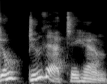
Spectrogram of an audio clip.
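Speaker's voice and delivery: big, deep, commanding grown-up super voice. Retelling what the grown-up speaker said to them: retelling in a big super voice. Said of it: "with my big super voice now going".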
